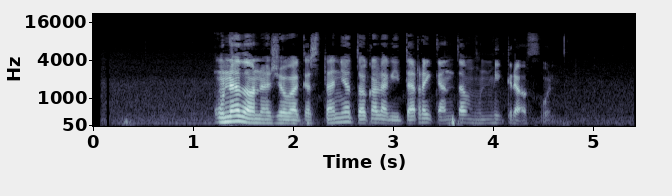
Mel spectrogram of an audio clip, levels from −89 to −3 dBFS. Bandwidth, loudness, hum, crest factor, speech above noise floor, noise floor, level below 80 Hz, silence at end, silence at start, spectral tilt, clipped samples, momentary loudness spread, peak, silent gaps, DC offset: 11.5 kHz; -23 LUFS; none; 26 dB; 37 dB; -60 dBFS; -66 dBFS; 0.85 s; 0.3 s; -4 dB/octave; under 0.1%; 14 LU; 0 dBFS; none; under 0.1%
